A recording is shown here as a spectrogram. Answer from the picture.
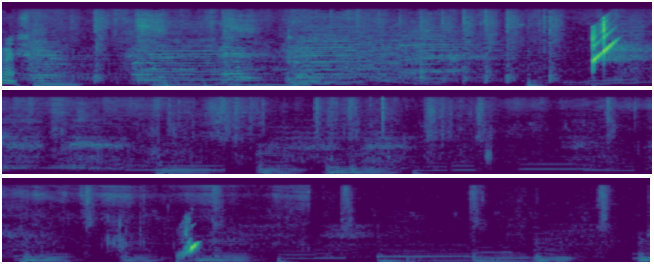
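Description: Light background music with a steady bass line. A loud rising whistle-like sound effect sweeps upward about four seconds in, and a shorter rising one comes near the end.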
